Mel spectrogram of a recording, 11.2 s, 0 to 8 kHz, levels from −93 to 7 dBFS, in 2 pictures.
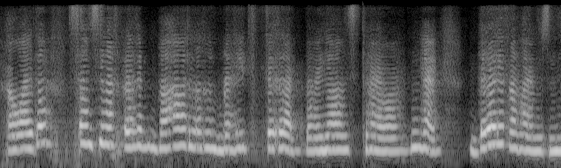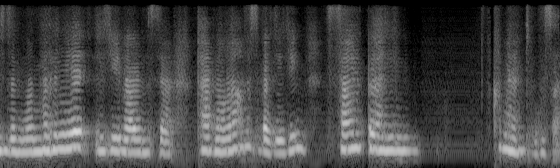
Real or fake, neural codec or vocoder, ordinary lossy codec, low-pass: fake; codec, 16 kHz, 0.5 kbps, FreqCodec, smaller model; AAC, 32 kbps; 7.2 kHz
